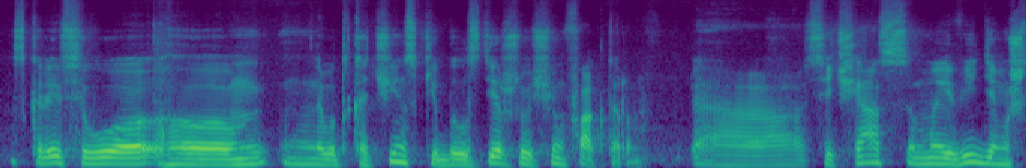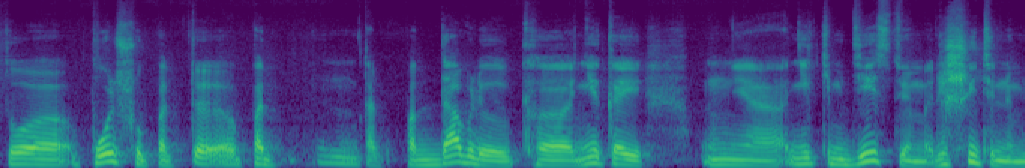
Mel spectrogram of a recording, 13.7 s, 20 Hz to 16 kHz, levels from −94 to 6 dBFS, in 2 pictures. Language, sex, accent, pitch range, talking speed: Russian, male, native, 110-145 Hz, 90 wpm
